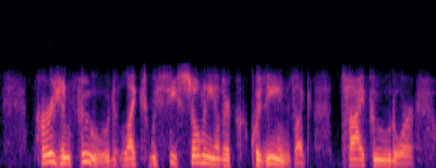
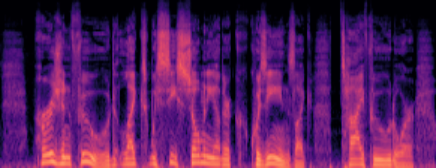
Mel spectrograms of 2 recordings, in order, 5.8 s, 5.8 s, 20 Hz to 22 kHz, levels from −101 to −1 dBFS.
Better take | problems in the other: second | phone-call audio; poor line; nothing above 3.5 kHz

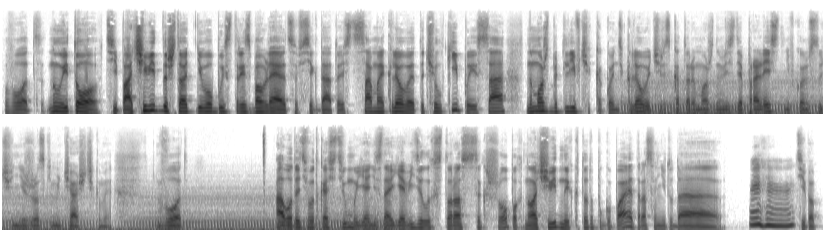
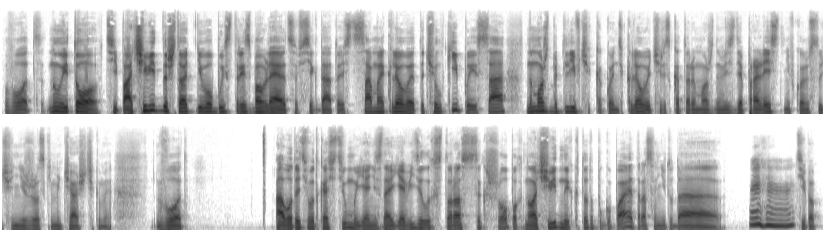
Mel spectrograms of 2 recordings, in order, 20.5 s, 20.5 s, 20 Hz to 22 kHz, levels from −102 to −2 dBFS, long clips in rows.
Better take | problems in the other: second | low rumble; noticeable; from 7.5 to 15 s; 20 dB below the speech

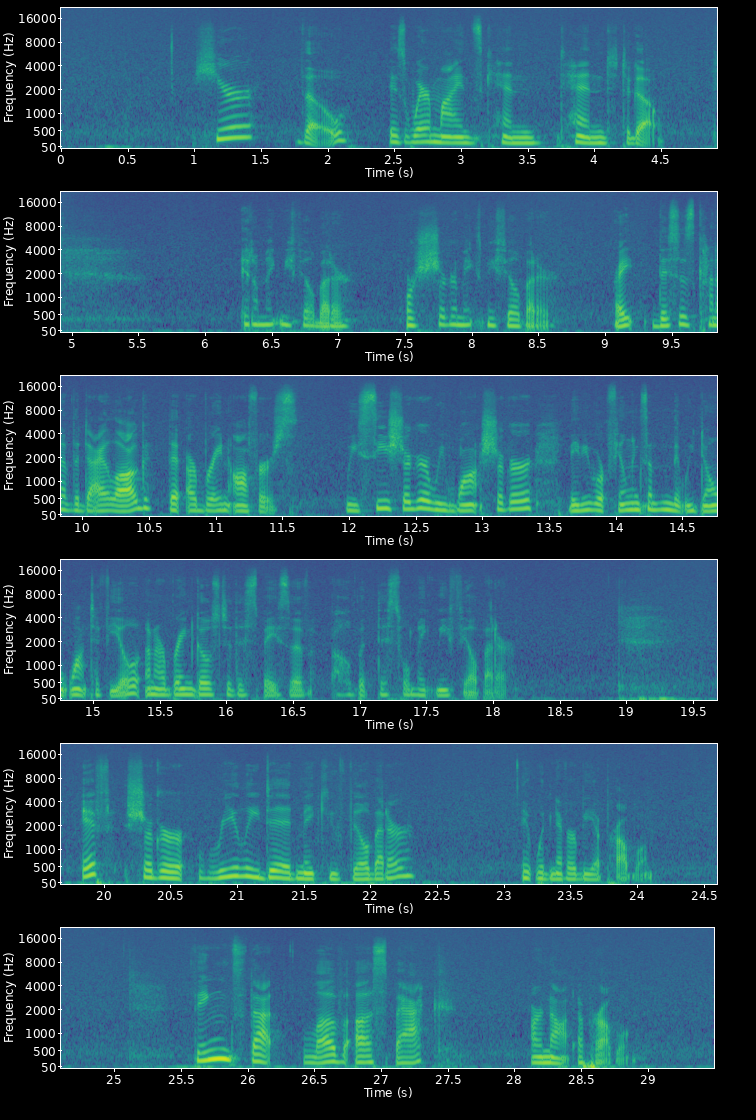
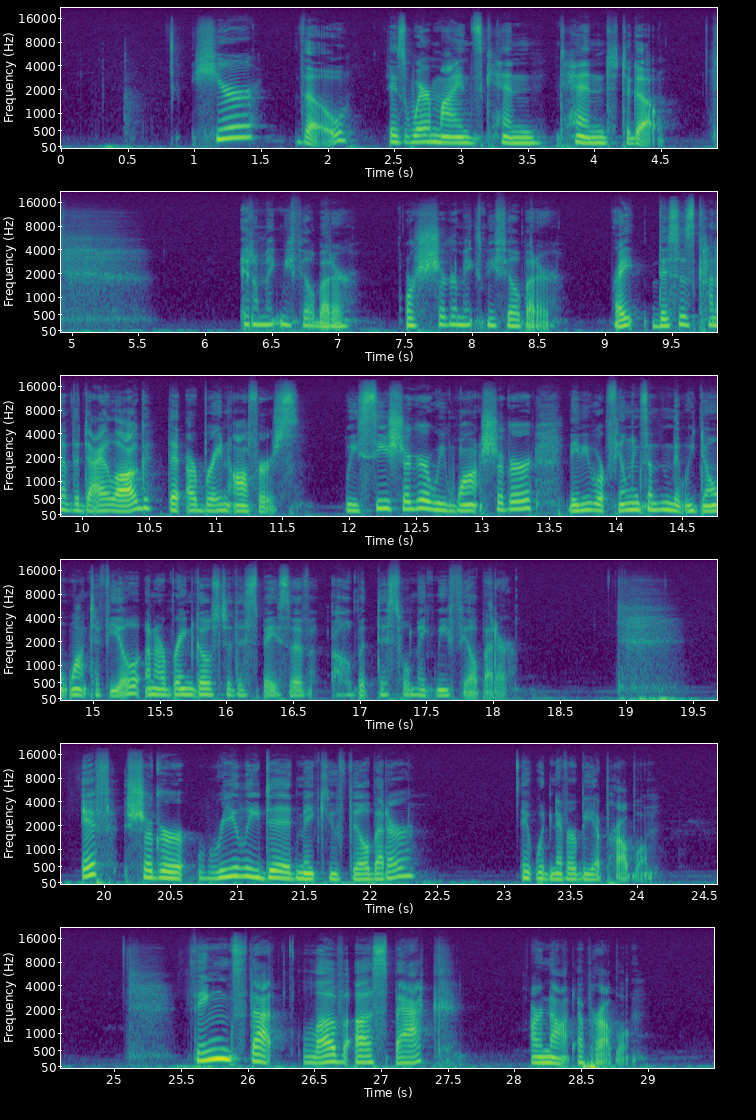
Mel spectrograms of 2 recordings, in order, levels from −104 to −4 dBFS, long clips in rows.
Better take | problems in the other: second | hiss; faint; throughout; 20 dB below the speech

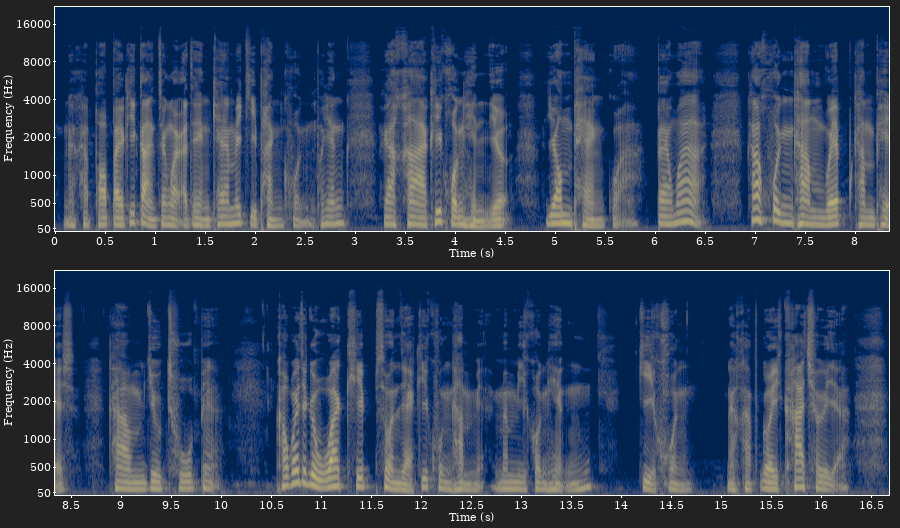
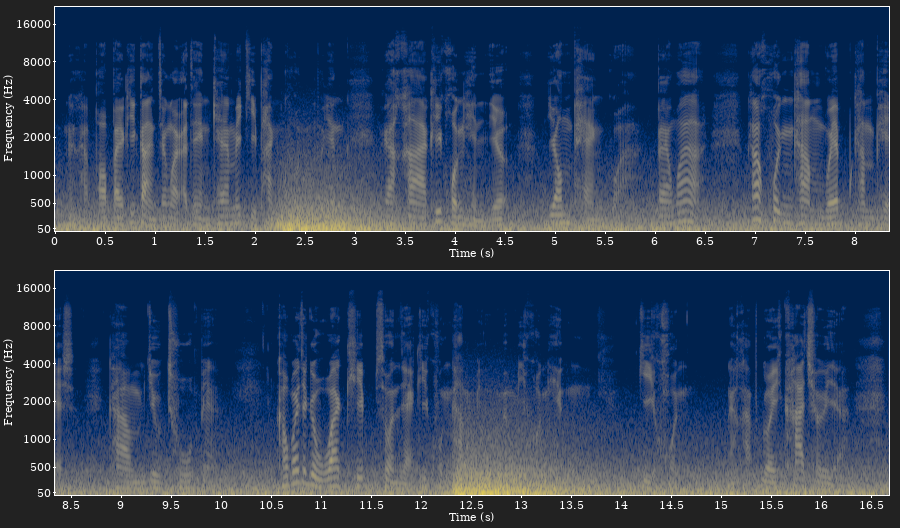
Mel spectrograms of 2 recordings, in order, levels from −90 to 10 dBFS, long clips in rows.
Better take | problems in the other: first | wind noise on the microphone; heavy; 2 dB below the speech

